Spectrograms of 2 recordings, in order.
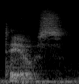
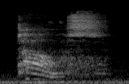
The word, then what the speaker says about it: Taos: Taos. Let's see. – Yep. – Taos.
